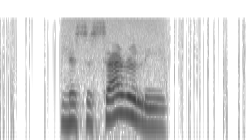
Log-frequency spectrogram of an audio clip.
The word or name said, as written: necessarily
